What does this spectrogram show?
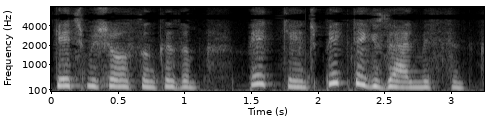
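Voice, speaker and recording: A woman's voice: mid-range voice, animated, normal speed, warm tone, lightly acted. An actress playing a kindly, blunt and inquisitive elderly mother in a radio drama, folksy in manner. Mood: affectionate. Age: older.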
